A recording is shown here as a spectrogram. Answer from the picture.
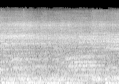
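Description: Music with group singing over a steady beat.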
